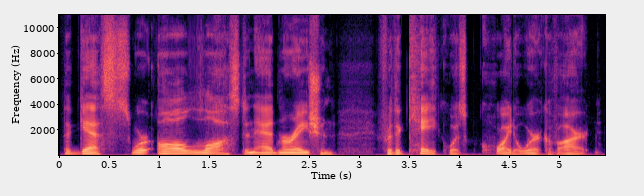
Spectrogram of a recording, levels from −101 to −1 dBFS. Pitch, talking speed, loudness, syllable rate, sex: 100 Hz, 175 wpm, -19 LUFS, 4.5 syllables/s, male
